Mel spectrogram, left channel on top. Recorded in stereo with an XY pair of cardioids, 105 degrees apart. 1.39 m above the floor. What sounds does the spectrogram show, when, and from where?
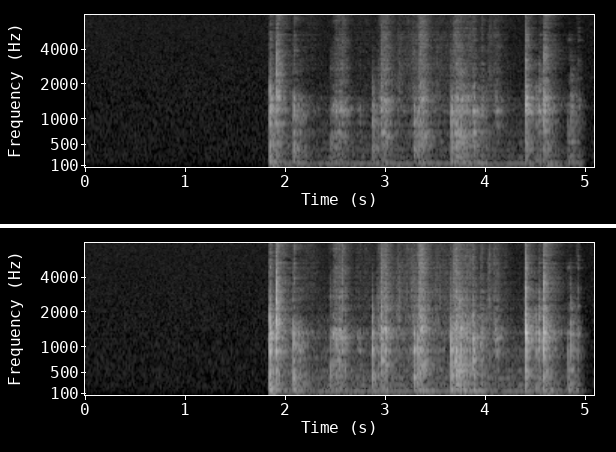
1.8 s scissors: 70° right, 0.7 m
